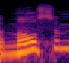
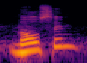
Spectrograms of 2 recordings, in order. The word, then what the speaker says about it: Molson: also I've drank me a Molen beer right molsen that's it what lucky what is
